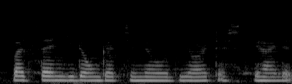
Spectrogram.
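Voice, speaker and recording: Her fairly low pitch accompanies a very slow pace as the woman speaks. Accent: non-native. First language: not English. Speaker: digital artist. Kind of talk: unscripted monologue over drawing timelapse. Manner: halting, with pauses.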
